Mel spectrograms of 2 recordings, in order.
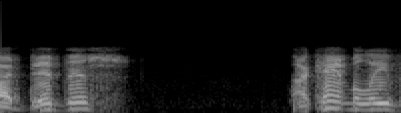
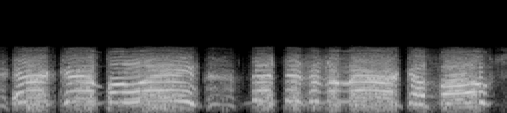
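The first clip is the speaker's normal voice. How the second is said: a host losing it on air, screaming higher and higher; rising panicked rant; 12 dB louder than usual. Real, not acted. Radio host panicking on air, shouting in a frenzy. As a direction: pitch climbing way up into a frantic, loud yell. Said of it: "I'm freaking out".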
